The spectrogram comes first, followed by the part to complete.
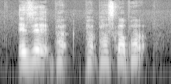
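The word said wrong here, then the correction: Pascal Papé: Or whatever his name is? – Yes, it's Pascal Pape. – Oh, I thought I butchered that.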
